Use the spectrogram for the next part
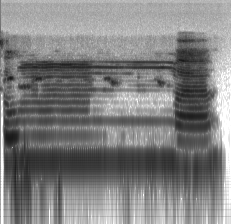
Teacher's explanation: gunnah musyaddadah karena ada mim bertasydid dibaca 2 harokat.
